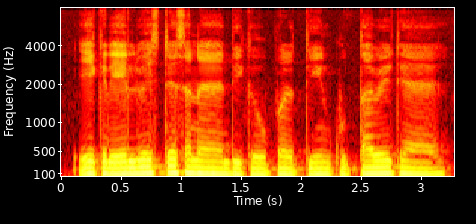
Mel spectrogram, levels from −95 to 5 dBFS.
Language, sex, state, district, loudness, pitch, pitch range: Hindi, male, Rajasthan, Nagaur, -13 LUFS, 105 Hz, 100-110 Hz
